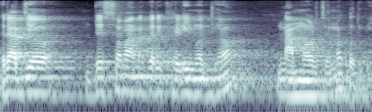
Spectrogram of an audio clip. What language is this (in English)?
Odia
